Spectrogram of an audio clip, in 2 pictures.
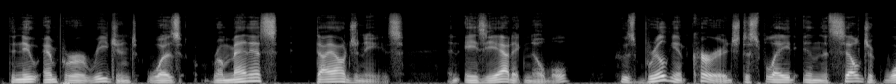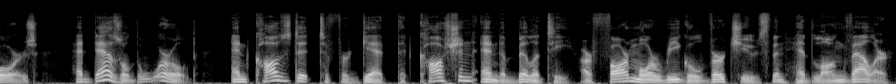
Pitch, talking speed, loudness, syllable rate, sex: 105 Hz, 130 wpm, -18 LUFS, 4.4 syllables/s, male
